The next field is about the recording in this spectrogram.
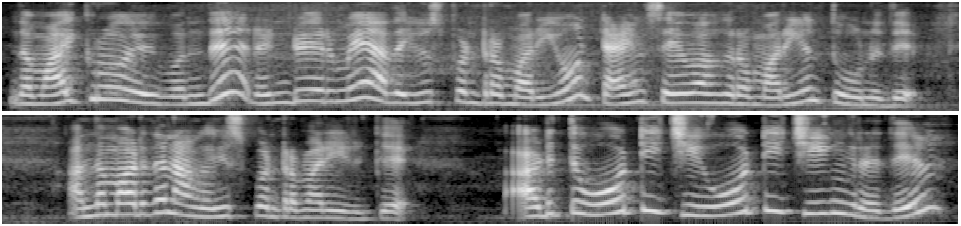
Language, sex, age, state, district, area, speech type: Tamil, female, 30-45, Tamil Nadu, Sivaganga, rural, spontaneous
